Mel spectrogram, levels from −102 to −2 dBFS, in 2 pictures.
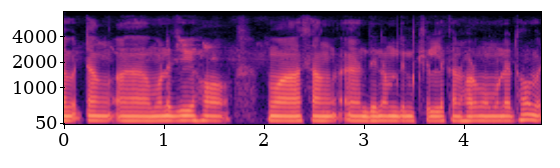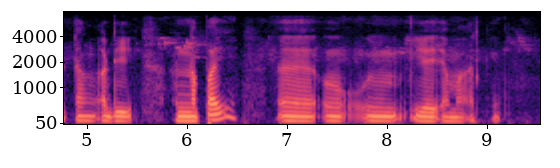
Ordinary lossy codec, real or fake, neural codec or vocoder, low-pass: none; real; none; 7.2 kHz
